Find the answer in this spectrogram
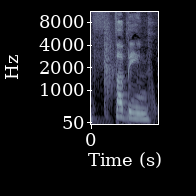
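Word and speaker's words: phubbing: spell it for me it's fub in just like it sounds pH Oh see it sounds like f yeah F we have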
